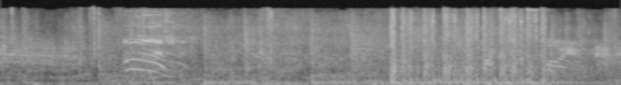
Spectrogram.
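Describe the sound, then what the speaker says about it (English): Gunfire in the zombie shooter World War Z, Moscow level: rapid bursts and single shots crackling under game noise and sweeping effects, fairly loud and continuous. "We're hearing gunfire from the river."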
